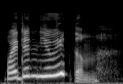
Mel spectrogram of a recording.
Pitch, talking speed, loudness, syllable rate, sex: 305 Hz, 240 wpm, -14 LUFS, 5.9 syllables/s, female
